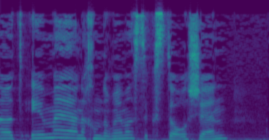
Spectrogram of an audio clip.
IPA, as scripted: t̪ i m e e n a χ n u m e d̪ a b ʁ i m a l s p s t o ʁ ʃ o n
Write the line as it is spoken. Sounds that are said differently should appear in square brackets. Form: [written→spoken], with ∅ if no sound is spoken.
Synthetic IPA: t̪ i m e [e→a] n a χ n u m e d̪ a b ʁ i m a l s [p→k] s t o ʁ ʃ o n

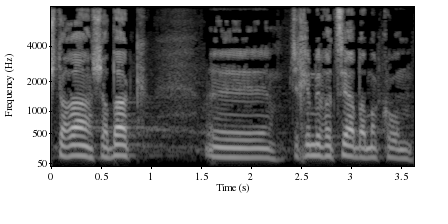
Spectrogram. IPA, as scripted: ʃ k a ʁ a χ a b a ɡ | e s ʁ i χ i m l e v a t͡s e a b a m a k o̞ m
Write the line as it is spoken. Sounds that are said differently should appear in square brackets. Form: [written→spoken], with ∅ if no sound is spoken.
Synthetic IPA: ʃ [k→t] a ʁ a [χ→ʃ] a b a [ɡ→k] | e [s→t͡s] ʁ i χ i m l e v a t͡s e a b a m a k o̞ m

